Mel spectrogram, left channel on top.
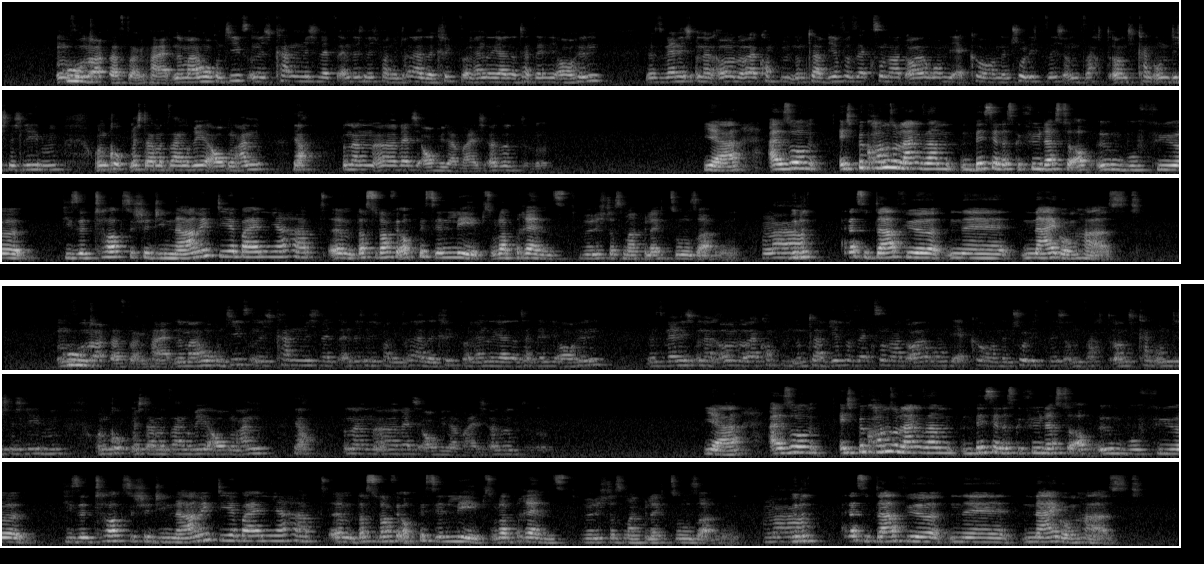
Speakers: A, on the left; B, on the left.
A: Und
B: gut.
A: so läuft das dann halt. Ne? Mal hoch und tiefs und ich kann mich letztendlich nicht von ihm trennen. Also er kriegt es am Ende ja dann tatsächlich auch hin. Das wenn ich und dann, oder er kommt mit einem Klavier für 600 Euro um die Ecke und entschuldigt sich und sagt, und ich kann ohne dich nicht leben und guckt mich da mit seinen Rehaugen an. Ja, und dann äh, werde ich auch wieder weich. Also, d-
B: Ja, also ich bekomme so langsam ein bisschen das Gefühl, dass du auch irgendwo für diese toxische Dynamik, die ihr beiden ja habt, ähm, dass du dafür auch ein bisschen lebst oder brennst, würde ich das mal vielleicht so sagen.
A: naja,
B: Würdest du sagen, dass du dafür eine Neigung hast?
